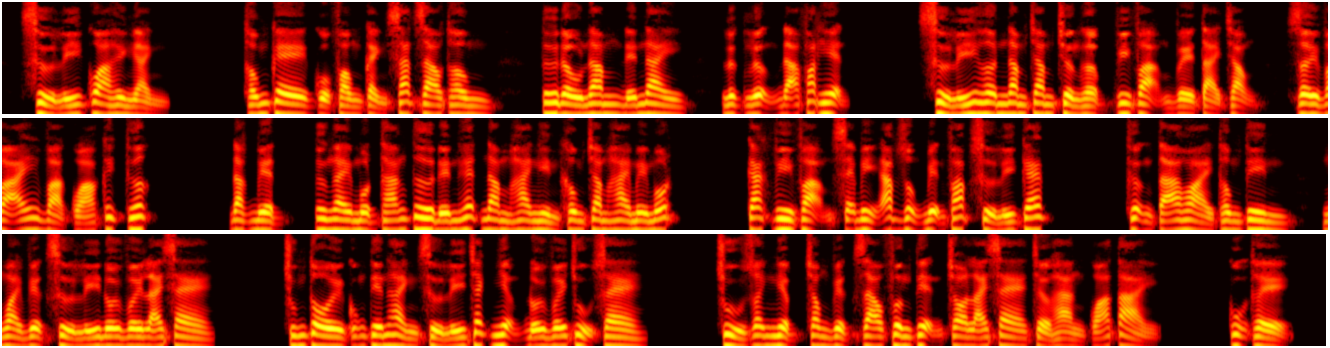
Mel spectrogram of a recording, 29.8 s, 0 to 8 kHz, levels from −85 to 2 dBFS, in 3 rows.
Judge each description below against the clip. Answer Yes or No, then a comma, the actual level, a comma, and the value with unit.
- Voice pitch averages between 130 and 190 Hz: Yes, medium, 185 Hz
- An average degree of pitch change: Yes, average, 4.1 semitones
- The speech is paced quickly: No, average, 215 wpm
